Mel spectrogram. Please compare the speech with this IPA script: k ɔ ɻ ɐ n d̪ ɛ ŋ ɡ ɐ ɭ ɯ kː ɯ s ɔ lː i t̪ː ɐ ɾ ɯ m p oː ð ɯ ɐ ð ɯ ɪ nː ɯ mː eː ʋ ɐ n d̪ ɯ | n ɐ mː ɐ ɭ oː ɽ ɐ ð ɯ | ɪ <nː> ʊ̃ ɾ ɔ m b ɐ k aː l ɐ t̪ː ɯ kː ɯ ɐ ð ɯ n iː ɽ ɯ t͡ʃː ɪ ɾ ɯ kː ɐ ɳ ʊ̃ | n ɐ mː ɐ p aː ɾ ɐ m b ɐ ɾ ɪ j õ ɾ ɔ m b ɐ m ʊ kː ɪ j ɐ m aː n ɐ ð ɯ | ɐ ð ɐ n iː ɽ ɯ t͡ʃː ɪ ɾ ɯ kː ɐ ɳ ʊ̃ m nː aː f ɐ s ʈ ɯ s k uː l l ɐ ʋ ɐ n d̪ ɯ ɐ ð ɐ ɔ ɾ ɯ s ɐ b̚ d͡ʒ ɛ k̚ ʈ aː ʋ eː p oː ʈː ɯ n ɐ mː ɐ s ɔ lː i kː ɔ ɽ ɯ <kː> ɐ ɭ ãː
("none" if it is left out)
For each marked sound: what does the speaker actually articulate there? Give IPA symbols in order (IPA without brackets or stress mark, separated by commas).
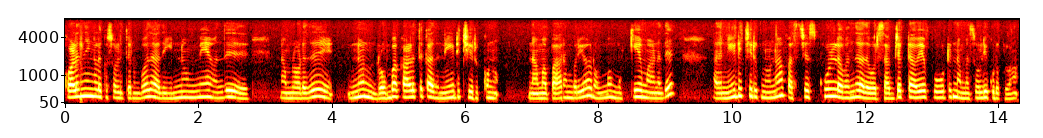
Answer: nː, kː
